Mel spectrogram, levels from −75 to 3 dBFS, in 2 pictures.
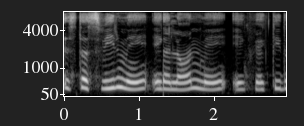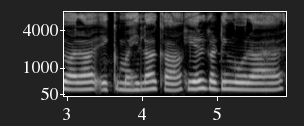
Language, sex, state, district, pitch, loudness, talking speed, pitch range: Hindi, female, Uttar Pradesh, Hamirpur, 250 Hz, -19 LUFS, 170 wpm, 240-270 Hz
